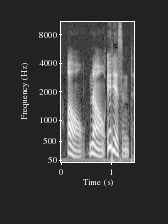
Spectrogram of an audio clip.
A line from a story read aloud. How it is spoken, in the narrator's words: said Jasper, smiling brightly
